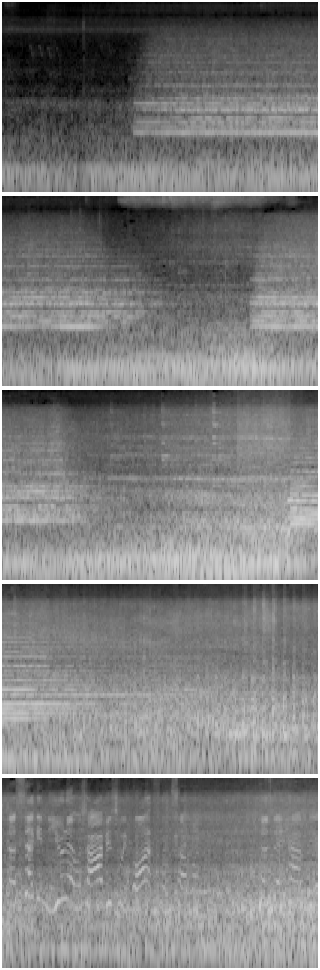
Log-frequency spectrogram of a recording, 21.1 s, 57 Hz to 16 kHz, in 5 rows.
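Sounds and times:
diesel locomotive engine rumble: 0.0s - 21.0s
locomotive air horn blasts: 1.8s - 6.3s, 7.5s - 9.6s, 12.2s - 14.4s
train wheels clattering on rails: 9.6s - 21.0s.

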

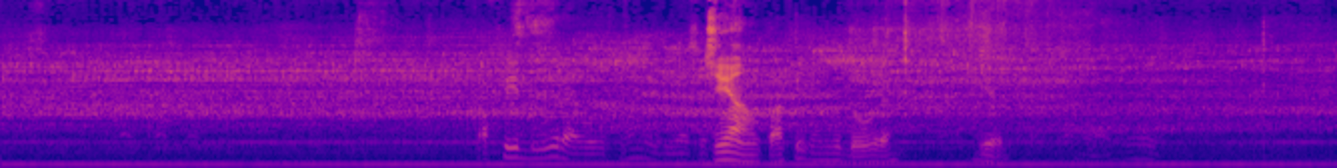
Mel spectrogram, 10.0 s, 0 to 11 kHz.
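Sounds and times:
tractor engine running: 0.0s - 10.0s
man talking: 3.6s - 8.8s.

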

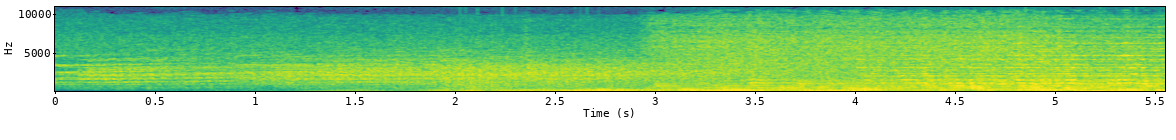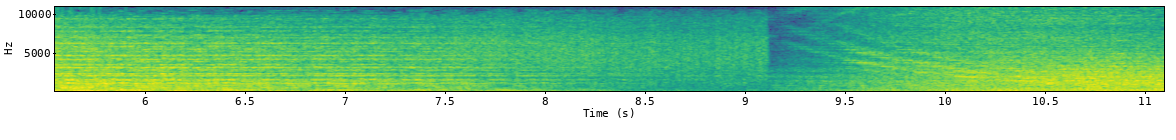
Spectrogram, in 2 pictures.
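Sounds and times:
loud low rumble: 1.3s - 11.0s
distorted synthesized startup tones: 2.9s - 8.6s.

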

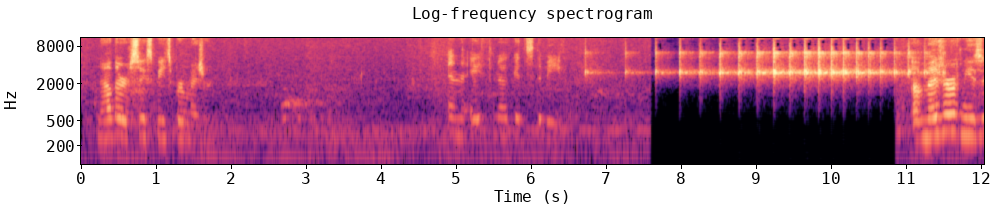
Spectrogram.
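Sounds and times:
held ringing tone: 6.7s - 11.7s
jingling percussion shaken: 7.7s - 12.0s.

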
